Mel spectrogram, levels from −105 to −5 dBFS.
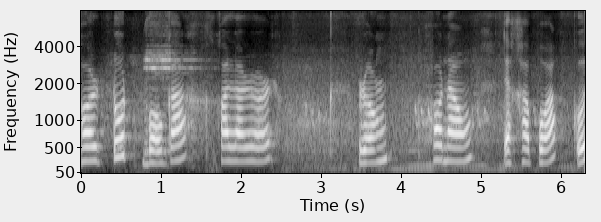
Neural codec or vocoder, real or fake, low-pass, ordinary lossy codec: none; real; none; none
